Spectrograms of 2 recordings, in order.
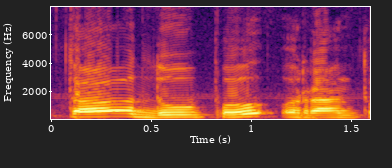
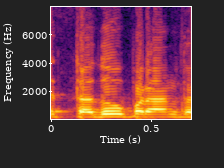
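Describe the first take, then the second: First: तदुपरांत said slowly with a clear u; correct form, slow. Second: तदोपरांत said with o in the middle as the wrong version; wrong form. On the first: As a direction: stretch तदुपरांत out as the right version. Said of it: "तदुपरांत होता है". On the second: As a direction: say तदोपरांत with a clear o as the mistake. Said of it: "नहीं होता है". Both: Shown as a demonstration.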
